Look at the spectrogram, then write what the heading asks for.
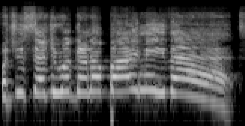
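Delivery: put-on very high, drawn-out, petulant childish whine. Imitating a man in a video as a petulant child: imitating a whining petulant child. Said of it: "He's like a petulant child".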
